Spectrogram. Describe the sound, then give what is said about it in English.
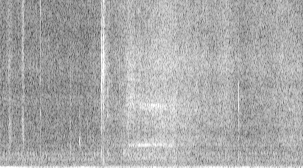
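A car driving through town gives a steady low rumble of engine and road noise, continuous and fairly even throughout, with no talking. “I'm driving here, driving through town.”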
